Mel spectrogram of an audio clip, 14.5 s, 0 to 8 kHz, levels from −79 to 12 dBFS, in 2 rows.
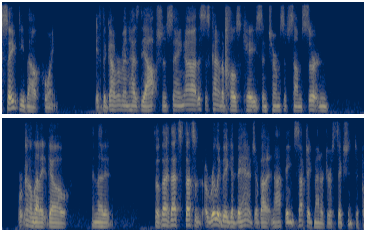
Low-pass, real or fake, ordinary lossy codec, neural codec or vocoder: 7.2 kHz; fake; Opus, 24 kbps; codec, 16 kHz in and 24 kHz out, 0.9 kbps, LongCat-Audio-Codec, fine tuned four codebook decoder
